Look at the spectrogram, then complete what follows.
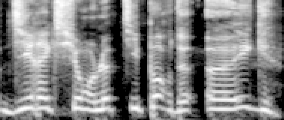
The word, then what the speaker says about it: Uig: Alors, direction le petit port de Uig, je crois que ça se prononce comme ça, UIG, Uig.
